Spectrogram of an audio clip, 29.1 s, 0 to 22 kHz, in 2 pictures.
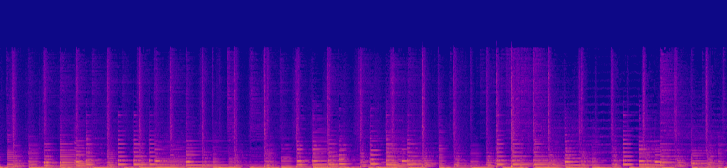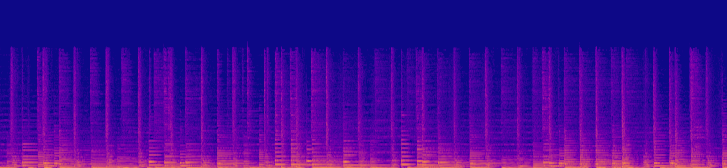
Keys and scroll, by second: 0.1 8, 0.5 Return, 11.2 3, 11.4 Return, 14.9 l, 15.0 space, 16.3 Escape, 16.5 space, 17.1 Escape, 17.3 space, 19.6 6, 19.8 Return, 20.1 Escape, 21.8 Escape, 24.2 1, 24.4 Return, 24.9 Escape, 27.9 space.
